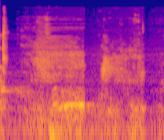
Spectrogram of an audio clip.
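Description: Soft breaths close to a microphone, with a brief low hum about a second in.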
